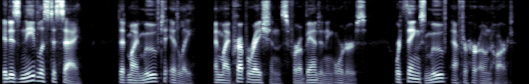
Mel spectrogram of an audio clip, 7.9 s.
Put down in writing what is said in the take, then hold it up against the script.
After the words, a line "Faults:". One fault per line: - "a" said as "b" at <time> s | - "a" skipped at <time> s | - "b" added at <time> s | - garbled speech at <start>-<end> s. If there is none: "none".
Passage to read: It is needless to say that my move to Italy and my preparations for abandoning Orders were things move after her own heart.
It is needless to say that my move to Italy and my preparations for abandoning Orders were things move after her own heart.
Faults:
none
